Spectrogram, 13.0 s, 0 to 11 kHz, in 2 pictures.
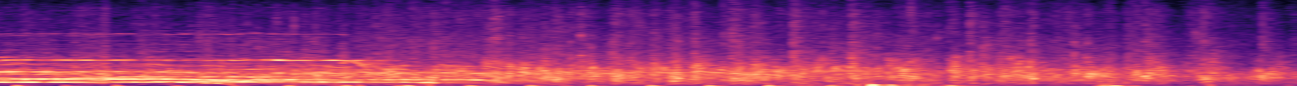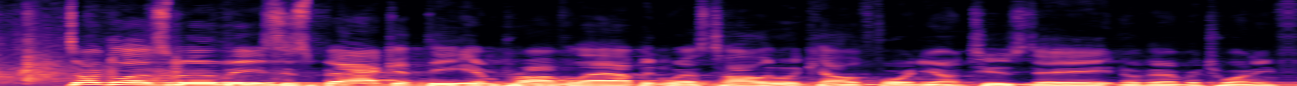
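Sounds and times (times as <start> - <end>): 
faint whoops from live audience: 0.0 - 2.8
live audience applause: 0.0 - 7.4
speech: 6.9 - 12.9.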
